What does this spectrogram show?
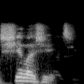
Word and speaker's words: Shilajit: And the fourth picture is a reminder that we also have the original thing called Shilajit. That's spelled Shilajit, and it's an Indian product, famous from its Ayurvedic days.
